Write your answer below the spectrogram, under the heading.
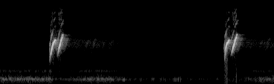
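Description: A Northern Mockingbird repeats a bright, doubled chirp phrase twice, about two seconds apart, over a low steady hum.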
